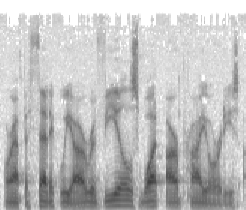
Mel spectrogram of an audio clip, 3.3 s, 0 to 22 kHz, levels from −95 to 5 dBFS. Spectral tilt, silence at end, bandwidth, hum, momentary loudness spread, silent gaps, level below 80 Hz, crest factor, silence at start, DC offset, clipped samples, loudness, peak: -5 dB/octave; 0 s; 17 kHz; none; 5 LU; none; -54 dBFS; 18 dB; 0.05 s; under 0.1%; under 0.1%; -29 LUFS; -12 dBFS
